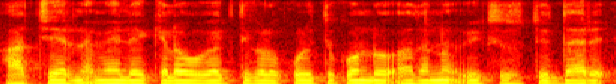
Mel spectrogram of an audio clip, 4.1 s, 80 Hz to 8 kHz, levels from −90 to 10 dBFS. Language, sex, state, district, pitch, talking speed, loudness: Kannada, male, Karnataka, Koppal, 110 Hz, 115 wpm, -15 LUFS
